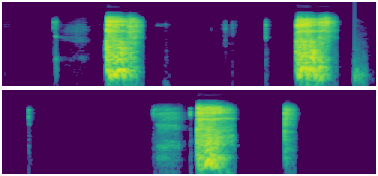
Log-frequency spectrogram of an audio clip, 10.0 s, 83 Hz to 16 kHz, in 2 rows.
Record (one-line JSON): {"three_cough_length": "10.0 s", "three_cough_amplitude": 27168, "three_cough_signal_mean_std_ratio": 0.27, "survey_phase": "beta (2021-08-13 to 2022-03-07)", "age": "45-64", "gender": "Male", "wearing_mask": "No", "symptom_none": true, "smoker_status": "Never smoked", "respiratory_condition_asthma": true, "respiratory_condition_other": false, "recruitment_source": "REACT", "submission_delay": "1 day", "covid_test_result": "Negative", "covid_test_method": "RT-qPCR"}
